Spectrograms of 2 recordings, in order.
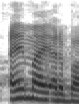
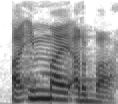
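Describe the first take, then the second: First: ائمہ flattened to "ayma", single m; common mispronunciation. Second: ائمہ as "a-imma", with an i and doubled m; careful doubled m in ائمہ; correct pronunciation. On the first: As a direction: say ائمہ اربع as "aymae arba". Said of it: "ائمہ اربع نہیں ہے بلکہ". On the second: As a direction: say ائمہ اربع as "a-immae arba". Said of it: "ائمہ اربع لفظ ہے". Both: Shown as a demonstration.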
